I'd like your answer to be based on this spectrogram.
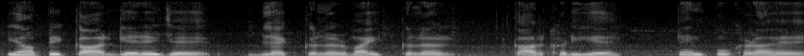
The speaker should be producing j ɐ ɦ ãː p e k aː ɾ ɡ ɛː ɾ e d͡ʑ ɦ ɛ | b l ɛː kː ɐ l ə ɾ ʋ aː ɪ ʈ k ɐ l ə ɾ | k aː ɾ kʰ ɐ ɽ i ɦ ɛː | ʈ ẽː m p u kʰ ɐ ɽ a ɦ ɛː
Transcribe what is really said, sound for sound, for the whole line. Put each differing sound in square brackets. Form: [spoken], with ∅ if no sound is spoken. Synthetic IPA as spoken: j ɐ ɦ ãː p e k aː ɾ ɡ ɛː ɾ e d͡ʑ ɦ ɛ | b l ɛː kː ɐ l ə ɾ ʋ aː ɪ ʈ k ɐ l ə ɾ | k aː ɾ kʰ ɐ ɽ i ɦ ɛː | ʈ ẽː m p [o] kʰ ɐ ɽ a ɦ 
